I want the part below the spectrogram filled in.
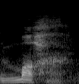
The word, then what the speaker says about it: Moog: M-O-O-G. – Hang on. – It's originally a Dutch name. This goes back, you know, 1,000 years or so. And in Holland, you would pronounce it Moog. Now that's a little bit too much. Yeah. To expect people to do here. In Germany, it's a fairly common name, and there it's pronounced Moog. – Ladies and gentlemen, thank you very much. Robert Moog telling you how to pronounce Moog.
